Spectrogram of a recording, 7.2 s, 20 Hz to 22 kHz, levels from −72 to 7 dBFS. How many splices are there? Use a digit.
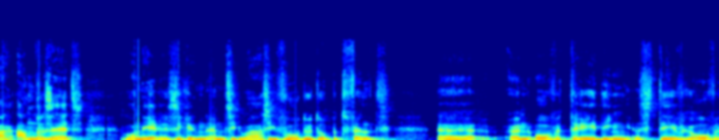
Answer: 0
